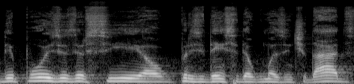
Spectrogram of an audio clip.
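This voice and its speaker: His voice is medium in pitch, somewhat breathy, with a dark, mellow tone. The man keeps his intonation fairly even. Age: 70s. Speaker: businessman, former state finance secretary. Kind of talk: interview. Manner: halting.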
